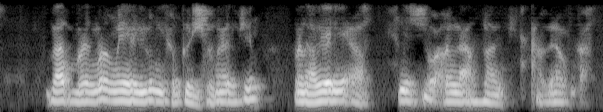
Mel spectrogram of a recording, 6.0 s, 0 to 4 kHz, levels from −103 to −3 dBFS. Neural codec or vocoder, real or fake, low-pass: codec, 16 kHz, 1 kbps, FreqCodec, larger model; fake; 3.6 kHz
